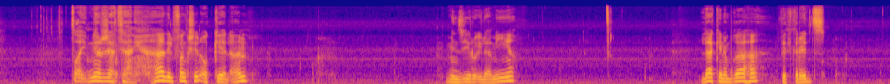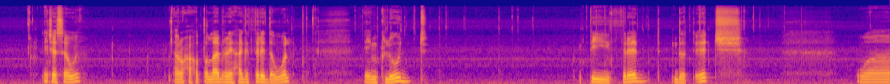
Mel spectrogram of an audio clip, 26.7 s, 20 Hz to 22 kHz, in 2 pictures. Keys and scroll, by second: 0.2-2.0 typing, 2.0 Return, 3.4 Down, 3.9-4.8 typing, 6.5 Down, 13.0 Up, 13.6 typing, 13.7-14.0 Up, 15.8 Up, 15.9 Up, 17.6-19.8 typing, 21.0-25.2 typing, 25.3-26.3 Down.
